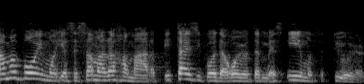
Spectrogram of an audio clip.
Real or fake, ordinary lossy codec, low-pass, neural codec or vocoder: fake; none; 7.2 kHz; codec, 16 kHz, 0.4 kbps, LongCat-Audio-Codec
